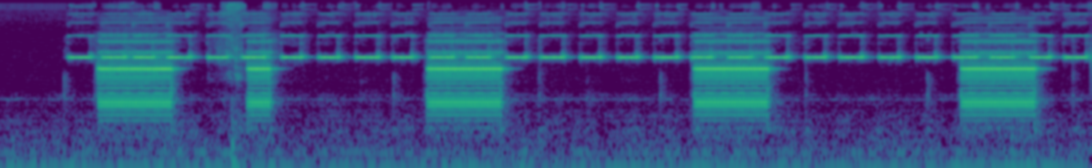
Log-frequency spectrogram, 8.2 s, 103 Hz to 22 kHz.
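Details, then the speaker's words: Simplex 3001-9001 panel test, fire panic triggered with keys 1 and 7: shrill high keypad beeps in repeating groups, a long tone then short chirps about every two seconds, the fire panic alarm pattern. "Now let's cover our panics. So, fire panic is 1 and 7."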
